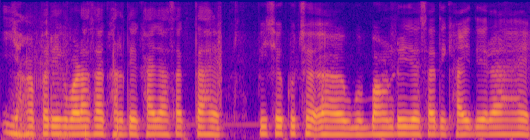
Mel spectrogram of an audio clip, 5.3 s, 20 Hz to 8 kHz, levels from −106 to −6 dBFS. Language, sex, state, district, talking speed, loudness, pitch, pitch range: Hindi, male, Rajasthan, Churu, 205 wpm, -33 LUFS, 155 Hz, 150-155 Hz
